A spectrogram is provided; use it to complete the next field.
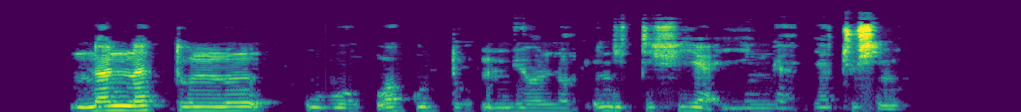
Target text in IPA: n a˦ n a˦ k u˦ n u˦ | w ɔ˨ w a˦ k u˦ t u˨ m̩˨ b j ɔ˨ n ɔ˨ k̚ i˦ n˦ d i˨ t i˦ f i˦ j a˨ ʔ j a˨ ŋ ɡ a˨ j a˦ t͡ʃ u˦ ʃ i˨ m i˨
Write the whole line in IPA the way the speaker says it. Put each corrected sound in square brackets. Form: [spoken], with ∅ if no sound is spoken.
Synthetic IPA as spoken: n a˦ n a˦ [t] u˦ n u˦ | w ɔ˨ w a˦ k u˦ t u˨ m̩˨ b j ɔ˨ n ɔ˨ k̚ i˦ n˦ d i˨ t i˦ f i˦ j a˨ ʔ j [i˨] ŋ ɡ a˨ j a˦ t͡ʃ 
